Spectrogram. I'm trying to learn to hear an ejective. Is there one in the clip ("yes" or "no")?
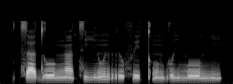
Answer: yes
